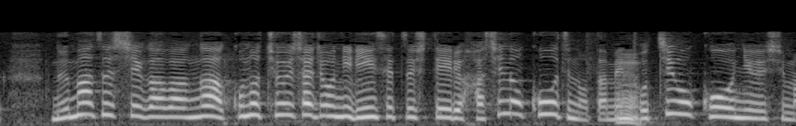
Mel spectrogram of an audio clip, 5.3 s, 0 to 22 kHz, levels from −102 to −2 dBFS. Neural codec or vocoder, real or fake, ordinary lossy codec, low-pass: none; real; none; none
